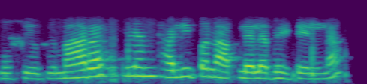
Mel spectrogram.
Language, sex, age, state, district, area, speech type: Marathi, female, 30-45, Maharashtra, Nanded, urban, conversation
